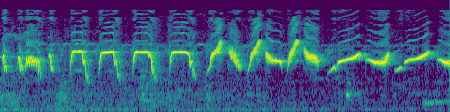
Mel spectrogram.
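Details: Chinese hwamei (Garrulax canorus) singing in autumn: loud whistled phrases, first a run of five flat-topped notes, then rising and falling slurred whistles in quick succession, clear and rich.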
